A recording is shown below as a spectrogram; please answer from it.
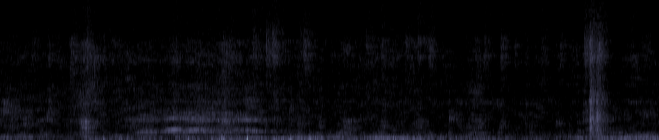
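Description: Near silence: faint room tone, with a soft held tone lasting about a second roughly two seconds in.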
